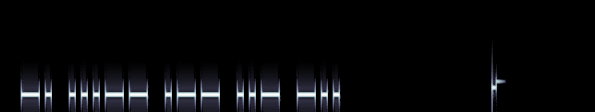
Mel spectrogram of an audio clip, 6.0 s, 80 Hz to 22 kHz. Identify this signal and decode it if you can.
Morse code, heard as a keyed tone, about 20 wpm, 700 Hz. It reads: N3WUD
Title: USA Callsign DE Callsign - 5 Characters - 20wpm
